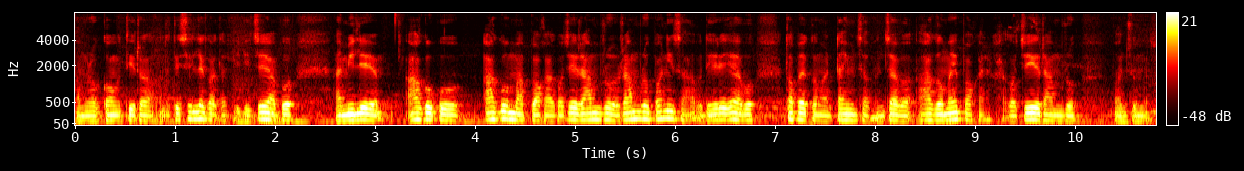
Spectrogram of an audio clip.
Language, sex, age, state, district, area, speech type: Nepali, male, 18-30, West Bengal, Darjeeling, rural, spontaneous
